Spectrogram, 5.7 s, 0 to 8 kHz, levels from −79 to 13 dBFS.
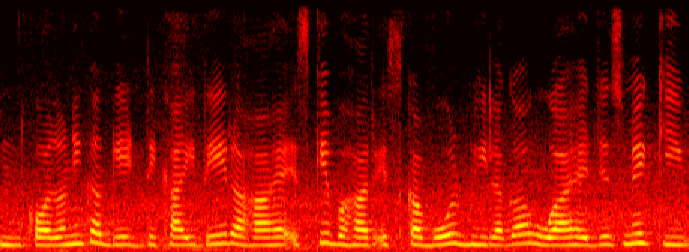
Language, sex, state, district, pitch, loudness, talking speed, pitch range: Hindi, female, Uttar Pradesh, Deoria, 250 Hz, -17 LUFS, 190 wpm, 245-275 Hz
